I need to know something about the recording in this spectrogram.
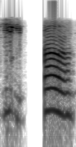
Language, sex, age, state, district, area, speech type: Telugu, female, 18-30, Telangana, Karimnagar, urban, conversation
